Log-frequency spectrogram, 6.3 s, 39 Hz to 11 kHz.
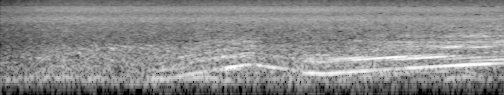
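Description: A race car climbing the hill at the 46th Pourville-sur-Mer hill climb, its engine revving up through rising gear pulls as it nears, loud over the open-air background, with a voice faintly underneath.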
